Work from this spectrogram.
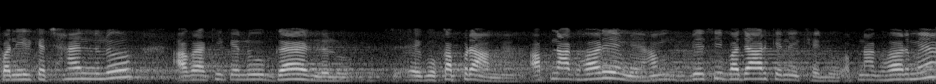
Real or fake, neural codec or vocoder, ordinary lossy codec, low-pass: real; none; none; 5.4 kHz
